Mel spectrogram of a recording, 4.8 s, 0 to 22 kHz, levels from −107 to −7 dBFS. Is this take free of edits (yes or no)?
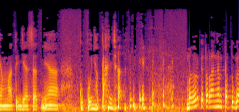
no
